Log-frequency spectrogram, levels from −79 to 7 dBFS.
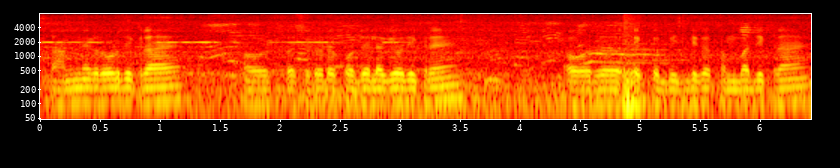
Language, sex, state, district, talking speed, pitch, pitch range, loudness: Hindi, male, Chhattisgarh, Raigarh, 215 wpm, 105 Hz, 100-110 Hz, -18 LUFS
